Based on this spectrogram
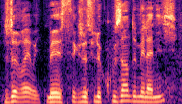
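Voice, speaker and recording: A man's voice: medium pitch, steady tone, quick pace, darkish tone. A man in his forties, a technical volunteer, answering questions in a matter-of-fact way. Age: 40s.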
